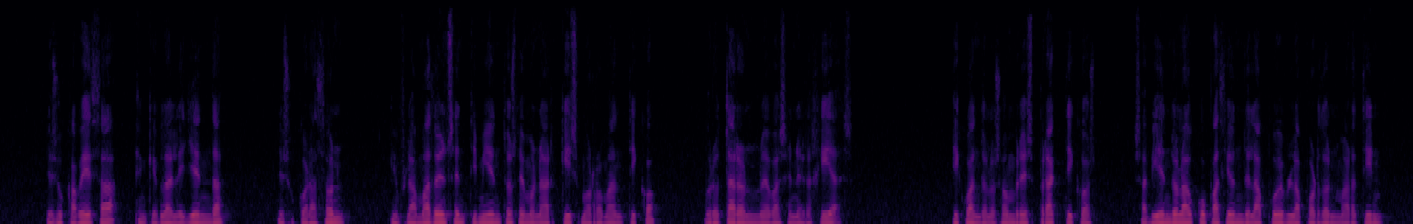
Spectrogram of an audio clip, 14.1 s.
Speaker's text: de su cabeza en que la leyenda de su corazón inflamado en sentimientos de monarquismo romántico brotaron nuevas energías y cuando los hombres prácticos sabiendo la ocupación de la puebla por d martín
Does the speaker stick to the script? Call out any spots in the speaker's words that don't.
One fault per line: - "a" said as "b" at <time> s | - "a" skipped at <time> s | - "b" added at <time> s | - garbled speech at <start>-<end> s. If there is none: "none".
none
